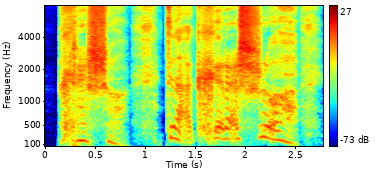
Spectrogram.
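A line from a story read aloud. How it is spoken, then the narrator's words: Whining. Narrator (Russian): скулил он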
